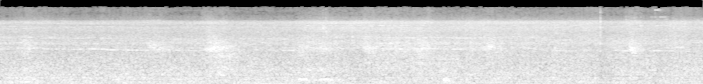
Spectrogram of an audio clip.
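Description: Steady hiss of factory background noise, with faint short high-pitched blips recurring about once a second.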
